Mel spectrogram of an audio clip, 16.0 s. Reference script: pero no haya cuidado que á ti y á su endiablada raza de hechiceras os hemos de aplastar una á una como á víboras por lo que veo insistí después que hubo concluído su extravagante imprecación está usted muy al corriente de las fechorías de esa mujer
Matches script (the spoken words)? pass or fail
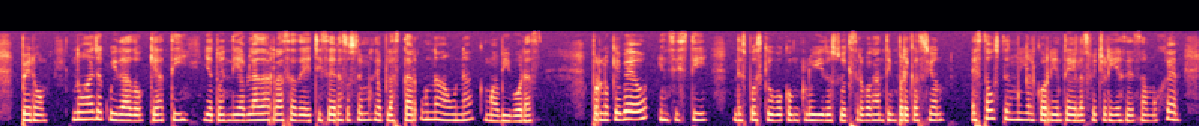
fail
